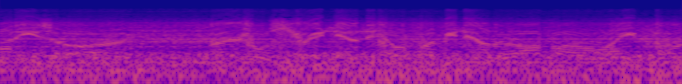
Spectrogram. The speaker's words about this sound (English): Equipment like this Black Hawk helicopter, just one of hundreds of aircraft flying daily missions.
